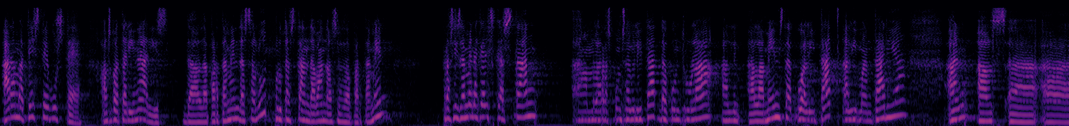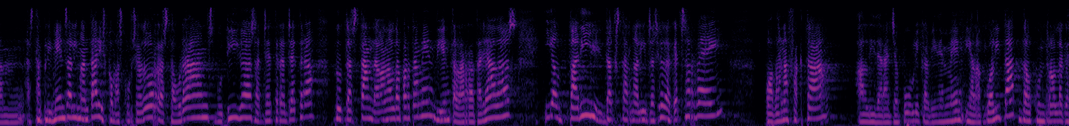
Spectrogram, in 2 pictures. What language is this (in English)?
Catalan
